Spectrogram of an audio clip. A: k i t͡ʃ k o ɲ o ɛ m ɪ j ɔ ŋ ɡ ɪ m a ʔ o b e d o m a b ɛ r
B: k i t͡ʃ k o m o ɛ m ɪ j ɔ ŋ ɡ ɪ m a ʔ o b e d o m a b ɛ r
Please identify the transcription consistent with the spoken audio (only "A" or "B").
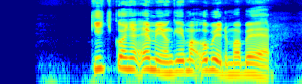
A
